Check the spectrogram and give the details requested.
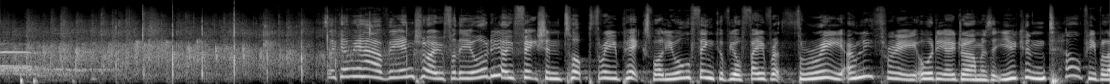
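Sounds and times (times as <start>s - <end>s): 
audience applause: 0.0s - 4.1s
speech: 3.4s - 11.0s.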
